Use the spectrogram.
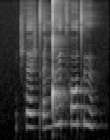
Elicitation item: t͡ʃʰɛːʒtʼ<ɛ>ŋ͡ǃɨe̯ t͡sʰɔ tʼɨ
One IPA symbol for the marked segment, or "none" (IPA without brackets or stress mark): ɛ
